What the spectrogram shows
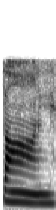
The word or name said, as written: bong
